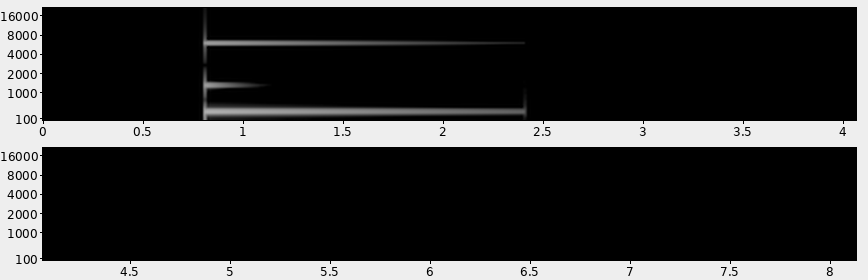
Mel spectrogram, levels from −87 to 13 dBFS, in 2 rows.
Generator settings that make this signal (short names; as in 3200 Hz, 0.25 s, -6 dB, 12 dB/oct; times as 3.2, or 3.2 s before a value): sine partials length 1.60 s, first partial 347 Hz, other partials 1320/6030 Hz, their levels -5/-0.5 dB, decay 2.99 s, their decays 0.32/1.95 s, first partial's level -18 dB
